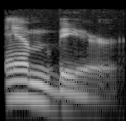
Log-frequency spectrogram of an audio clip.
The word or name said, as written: ambeer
